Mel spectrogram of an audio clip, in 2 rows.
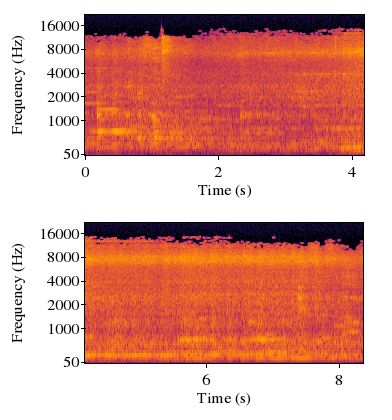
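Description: Mercedes-Benz W140 S-Class engine pulling away up a garage exit ramp, echoing in the concrete, its note growing louder about four seconds in.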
